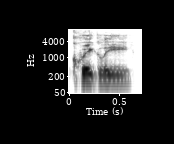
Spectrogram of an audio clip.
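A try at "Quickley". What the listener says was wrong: Quickly. It sounds like you're saying Quigley.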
